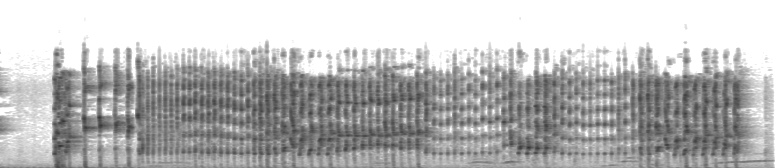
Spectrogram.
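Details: Lovebird ngekek song played to get reluctant lovebirds singing: a sharp opening note, then nearly nine seconds of continuous, fast, shrill chattering with shifting squeaky tones.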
